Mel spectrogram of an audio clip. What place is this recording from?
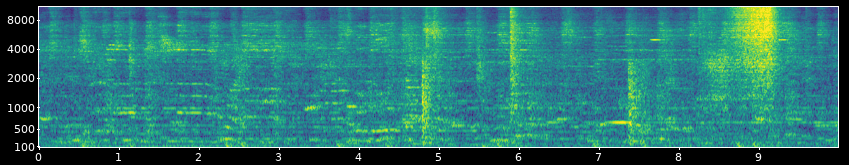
crowded indoor space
